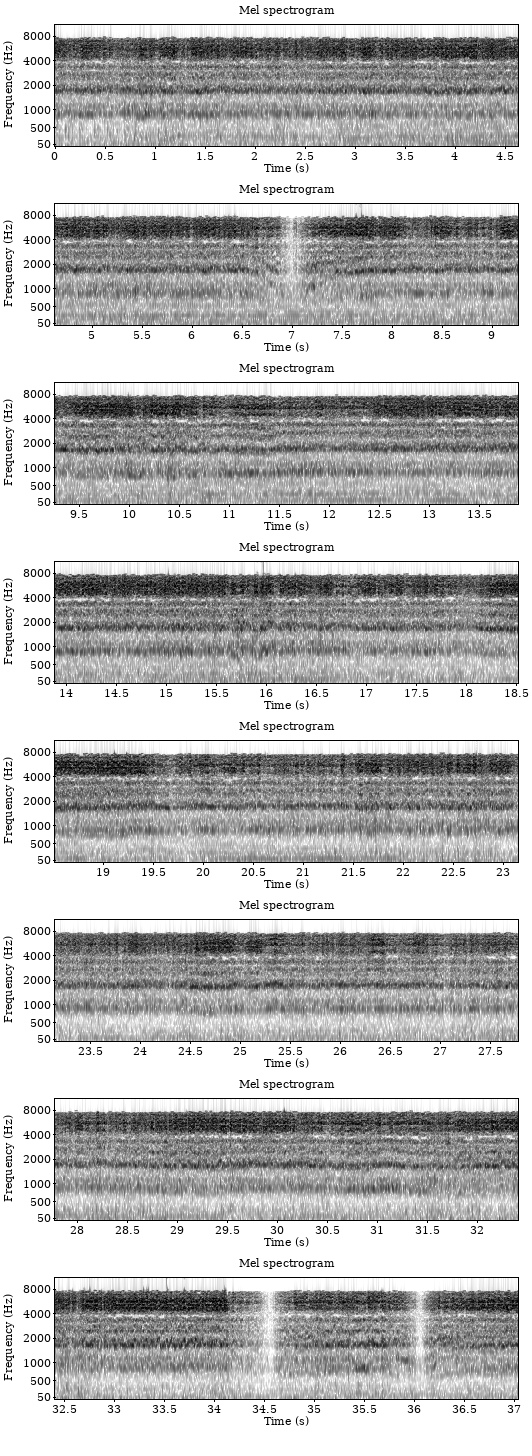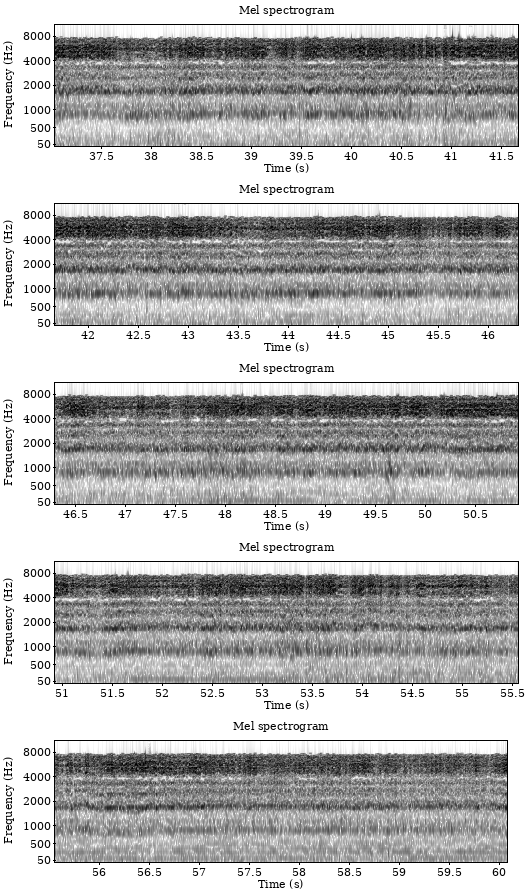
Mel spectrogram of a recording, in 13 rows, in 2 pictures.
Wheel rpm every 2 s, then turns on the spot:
230, 230, 230, 150, 230, 220, 230, 230, 240, 220, 230, 240, 230, 230, 220, 220, 190, 130, 190, 230, 230, 230, 230, 230, 230, 230, 230, 230, 230, 240.
none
